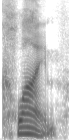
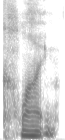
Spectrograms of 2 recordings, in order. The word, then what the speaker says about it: climb: For example, in the word climb. The B is silent. Climb.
